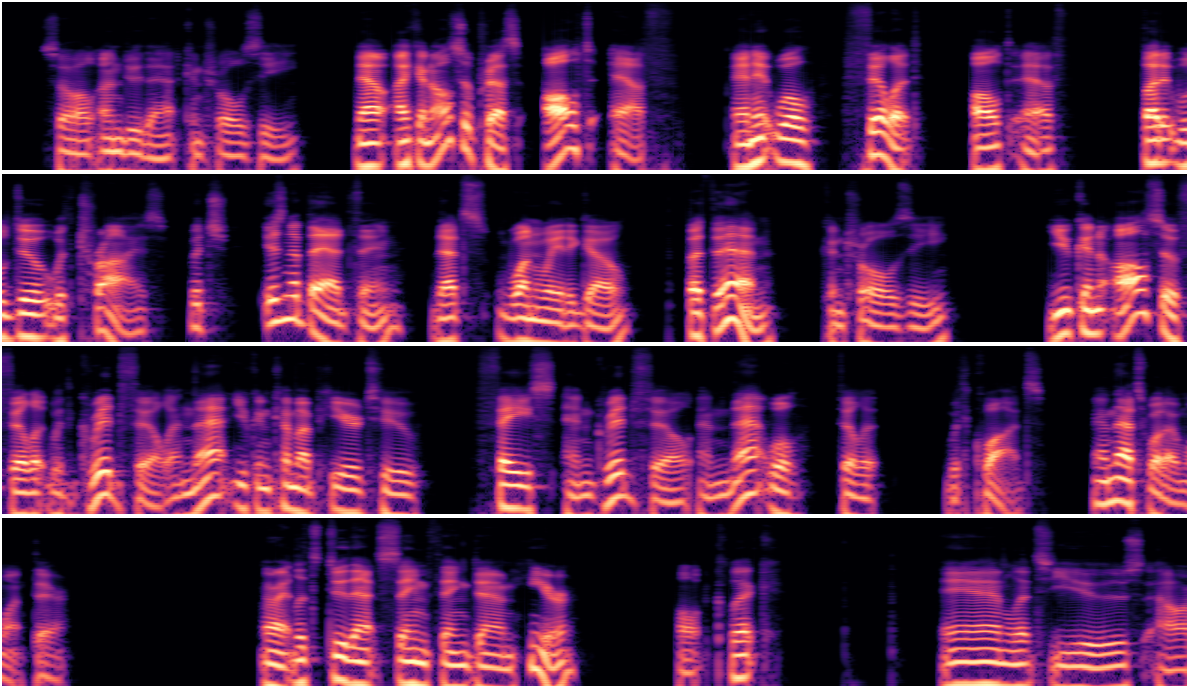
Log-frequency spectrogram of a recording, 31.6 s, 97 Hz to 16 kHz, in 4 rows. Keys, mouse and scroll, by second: 1.2 ctrl+z, 2.1 shift+middle click, 4.1 middle click, 6.8 alt+f, 8.6 middle click, 10.5-11.2 scroll up 1, 11.4 shift+middle click, 13.9 ctrl+z, 14.8 middle click, 18.0 click, 21.6 middle click, 23.6-24.1 scroll down 3, 24.1 shift+middle click, 25.7 middle click, 26.7-27.1 scroll up 2, 28.2 alt+click, 29.4 KP_Decimal, 30.0 middle click.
